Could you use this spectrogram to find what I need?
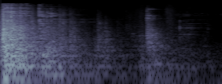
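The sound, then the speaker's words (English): Iron shackles clank as they are fastened on a slave's ankle and locked with a padlock: a loud metallic clunk, then a quieter second knock a moment later. “Then we pull the first one and the second one on the ankle of the second slave, and then we lock it together with padlock.”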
